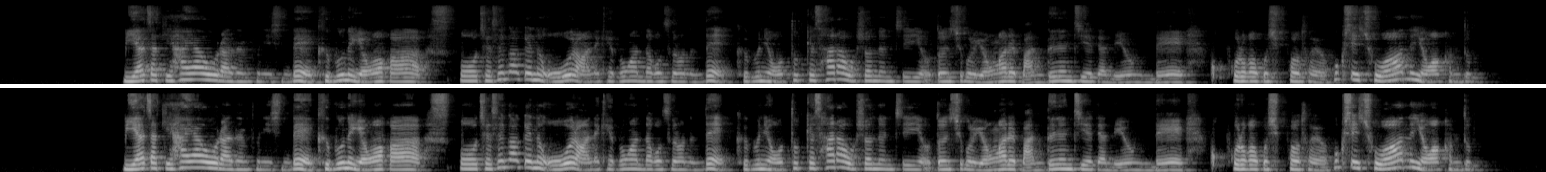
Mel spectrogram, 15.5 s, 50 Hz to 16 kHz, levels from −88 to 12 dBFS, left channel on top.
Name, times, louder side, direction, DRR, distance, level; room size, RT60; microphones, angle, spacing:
voice 1, 1.2-12.0 12.3-14.8, right 3 dB, 55° right, 12 dB, 1.1 m, -25 dB
15.0 x 6.1 x 6.1 m, 0.34 s
head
